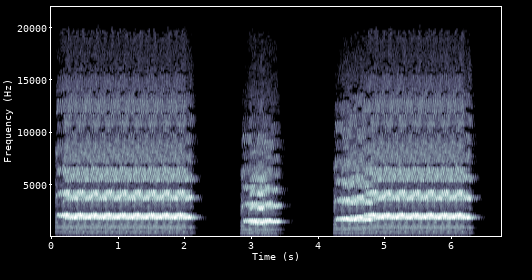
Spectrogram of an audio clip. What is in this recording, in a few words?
krikree happy chirping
